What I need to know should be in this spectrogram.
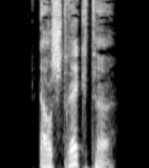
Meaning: inflection of erstrecken: 1. first/third-person singular preterite 2. first/third-person singular subjunctive II
- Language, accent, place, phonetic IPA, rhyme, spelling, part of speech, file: German, Germany, Berlin, [ɛɐ̯ˈʃtʁɛktə], -ɛktə, erstreckte, adjective / verb, De-erstreckte.ogg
